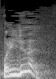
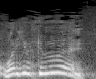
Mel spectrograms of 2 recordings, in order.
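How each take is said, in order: First: The tone is calm and trusting. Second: The tone is whiny and accusing. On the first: The speaker trusts that God has a purpose. The speaker calls it right. "it comes from a whole different place of faith" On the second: The speaker blames God like a complaining child. The speaker calls it wrong. "That's the voice of a child"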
